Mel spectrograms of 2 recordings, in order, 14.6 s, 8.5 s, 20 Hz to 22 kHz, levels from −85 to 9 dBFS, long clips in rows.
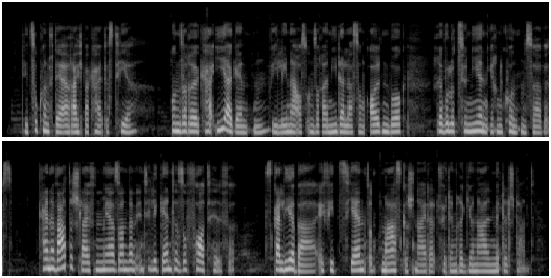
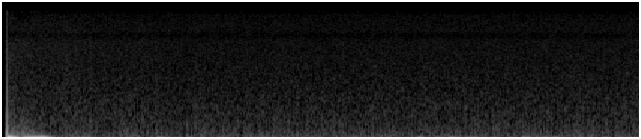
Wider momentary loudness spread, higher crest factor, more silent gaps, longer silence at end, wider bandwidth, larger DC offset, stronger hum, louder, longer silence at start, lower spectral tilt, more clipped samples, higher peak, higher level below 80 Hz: first, 10 LU vs 3 LU; second, 18 dB vs 24 dB; neither; second, 0.35 s vs 2.5 s; second, 12.5 kHz vs 16.5 kHz; neither; neither; first, -26 LUFS vs -51 LUFS; first, 0.25 s vs 0.05 s; about the same, -5 dB/octave vs -5.5 dB/octave; neither; about the same, -8 dBFS vs -10 dBFS; second, -70 dBFS vs -46 dBFS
